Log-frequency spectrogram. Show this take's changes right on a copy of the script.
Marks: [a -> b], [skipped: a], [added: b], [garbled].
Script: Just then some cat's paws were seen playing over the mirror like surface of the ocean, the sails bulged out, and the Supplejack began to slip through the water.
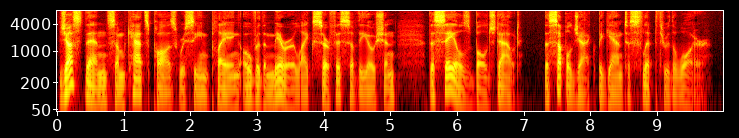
Just then some cat's paws were seen playing over the mirror like surface of the ocean, the sails bulged out, [skipped: and] the Supplejack began to slip through the water.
